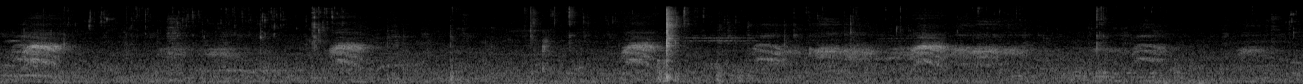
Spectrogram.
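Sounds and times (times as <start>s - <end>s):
crows cawing: 0.2s - 0.7s, 1.6s - 2.6s, 3.2s - 3.8s, 6.2s - 6.7s, 7.6s - 10.3s, 11.3s - 11.8s, 12.4s - 12.8s.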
